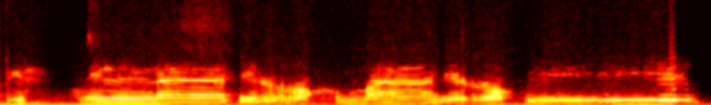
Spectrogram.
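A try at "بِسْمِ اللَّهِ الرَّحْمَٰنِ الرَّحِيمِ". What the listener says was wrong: Roknya jangan terlampau banyak getarnya, Nek. Jadi Bismillahirrahmanirrahim.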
